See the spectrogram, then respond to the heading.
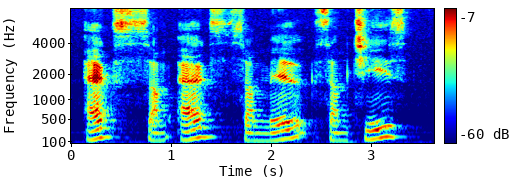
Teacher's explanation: Each item is spoken with a rising intonation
